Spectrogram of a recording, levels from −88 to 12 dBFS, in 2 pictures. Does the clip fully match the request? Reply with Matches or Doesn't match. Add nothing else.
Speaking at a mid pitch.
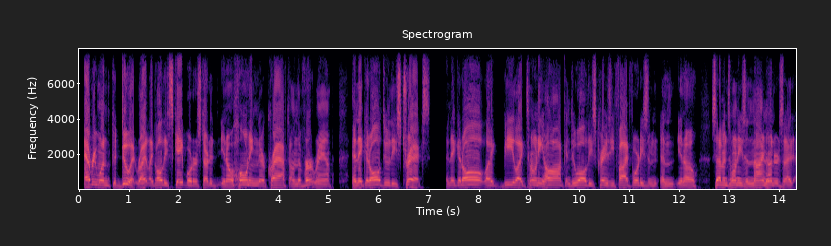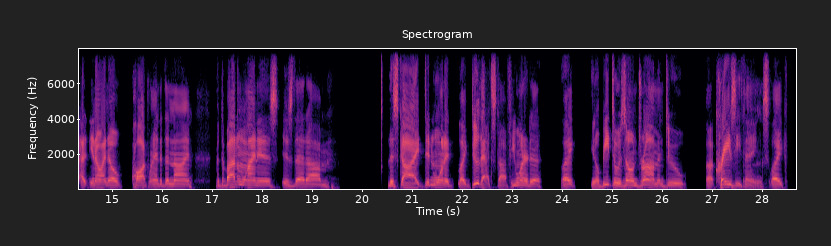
Doesn't match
